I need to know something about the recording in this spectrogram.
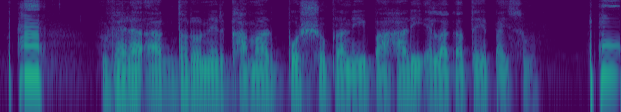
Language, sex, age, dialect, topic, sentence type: Bengali, male, 18-24, Rajbangshi, agriculture, statement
